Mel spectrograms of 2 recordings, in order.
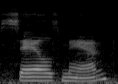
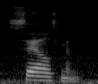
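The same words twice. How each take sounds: First: The final syllable has a full, unreduced vowel. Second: The final syllable is reduced, like mint. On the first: The speaker calls it wrong. "So it's not salesman" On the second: The speaker calls it right. "it gets reduced and it sounds more like mint"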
